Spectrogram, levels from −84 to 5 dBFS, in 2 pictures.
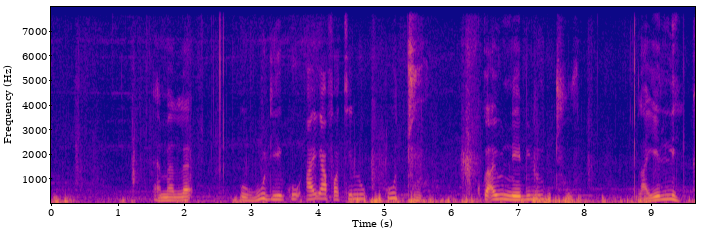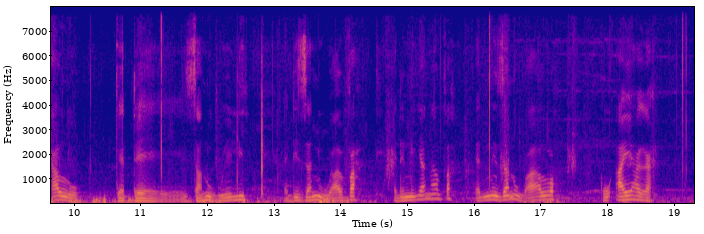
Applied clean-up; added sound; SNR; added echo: none; Crackle; 20 dB; none.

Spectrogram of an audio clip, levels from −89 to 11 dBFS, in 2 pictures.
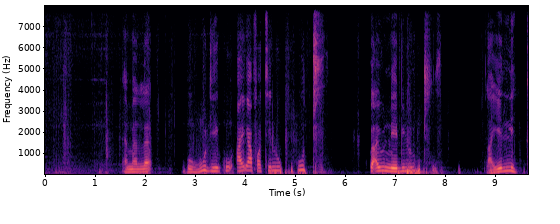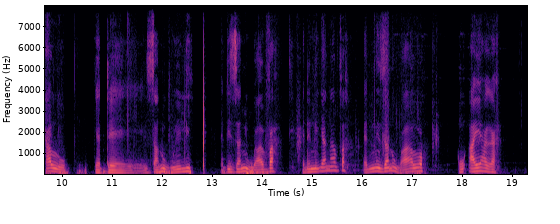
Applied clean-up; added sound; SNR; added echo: neural mask model RNNoise.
